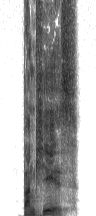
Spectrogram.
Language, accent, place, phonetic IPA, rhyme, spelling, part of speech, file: German, Germany, Berlin, [baŋˈki̯eːs], -eːs, Bankiers, noun, De-Bankiers.ogg
- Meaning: plural of Bankier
